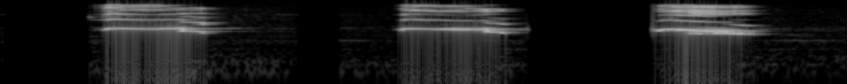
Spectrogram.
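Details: A guira cuckoo walking a garden at dusk, foraging and sunning, gives its characteristic call: three harsh, buzzy, squealing notes, each under a second, spaced about a second and a half apart, with nothing else audible.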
